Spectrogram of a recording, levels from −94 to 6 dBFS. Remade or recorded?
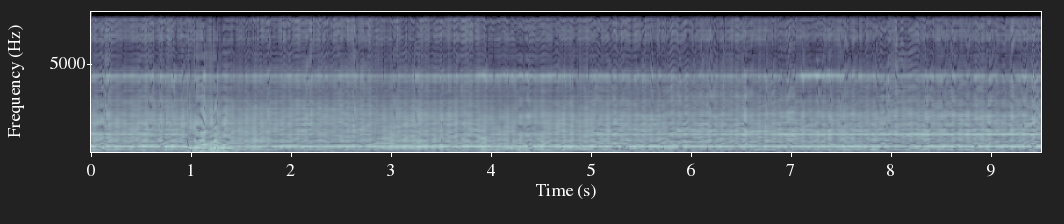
remade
